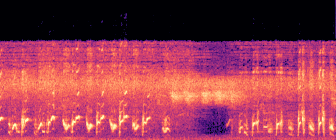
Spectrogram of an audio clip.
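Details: Yellow-vented bulbul lure song for getting trucukan to sing: lively, rapid chattering of short bubbly notes that break off briefly and resume, over a steady background hiss.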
